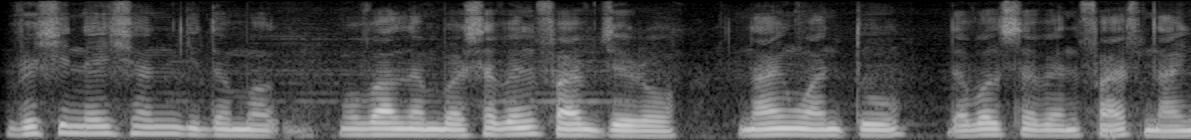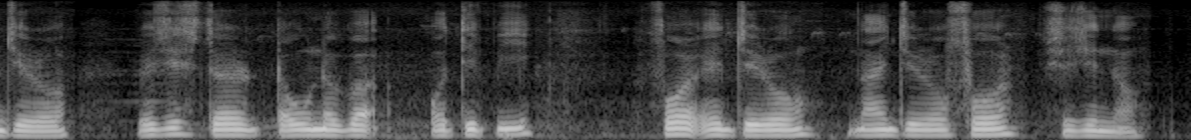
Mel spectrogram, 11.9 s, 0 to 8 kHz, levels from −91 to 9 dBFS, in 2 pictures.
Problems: none marked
